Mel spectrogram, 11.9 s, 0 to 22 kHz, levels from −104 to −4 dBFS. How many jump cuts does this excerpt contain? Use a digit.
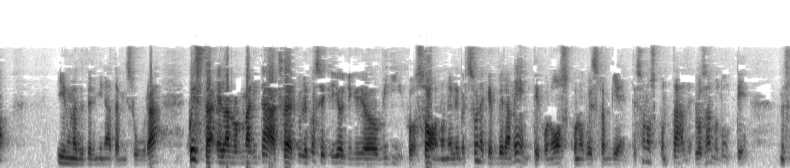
2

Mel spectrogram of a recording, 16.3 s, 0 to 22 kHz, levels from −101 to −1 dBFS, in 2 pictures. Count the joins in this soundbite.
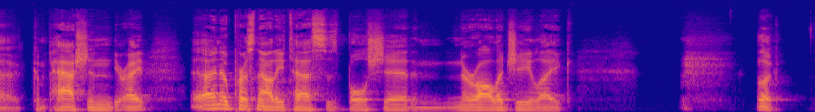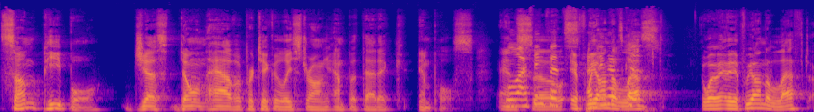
1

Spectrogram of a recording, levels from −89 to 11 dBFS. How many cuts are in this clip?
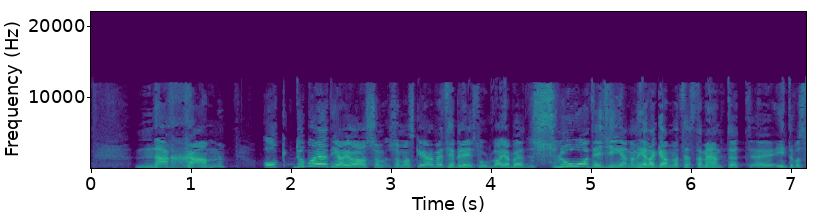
0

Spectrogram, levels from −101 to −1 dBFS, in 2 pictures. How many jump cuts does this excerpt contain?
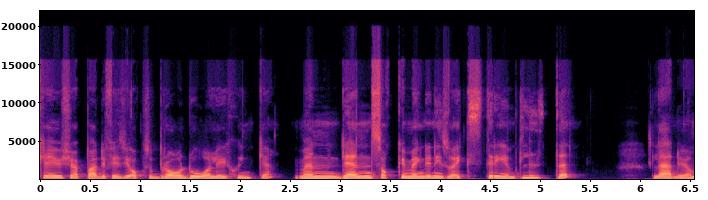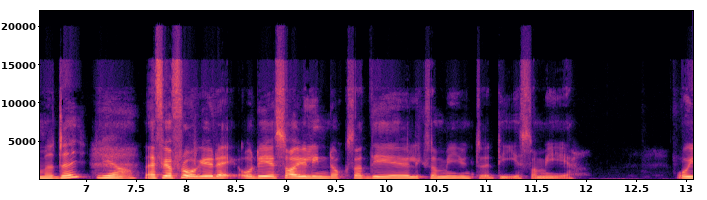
0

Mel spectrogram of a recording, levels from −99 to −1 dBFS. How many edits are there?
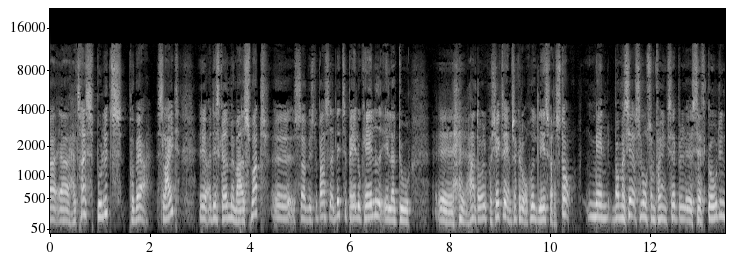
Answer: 1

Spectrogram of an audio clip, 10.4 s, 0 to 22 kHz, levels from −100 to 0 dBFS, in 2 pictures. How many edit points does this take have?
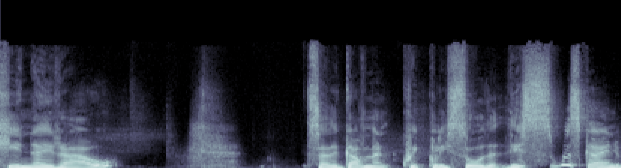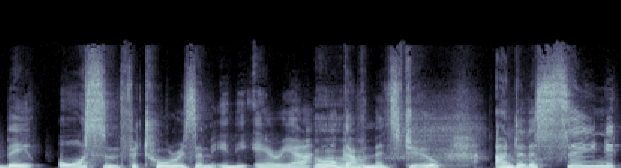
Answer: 2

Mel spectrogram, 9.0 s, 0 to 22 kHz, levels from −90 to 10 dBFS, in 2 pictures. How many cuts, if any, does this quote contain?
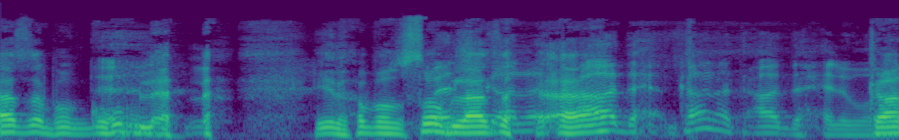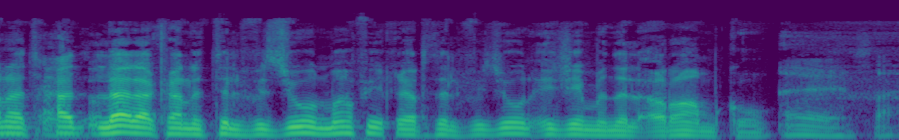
1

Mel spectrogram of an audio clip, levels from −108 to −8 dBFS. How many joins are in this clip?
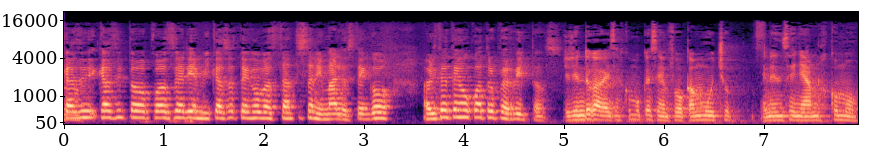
2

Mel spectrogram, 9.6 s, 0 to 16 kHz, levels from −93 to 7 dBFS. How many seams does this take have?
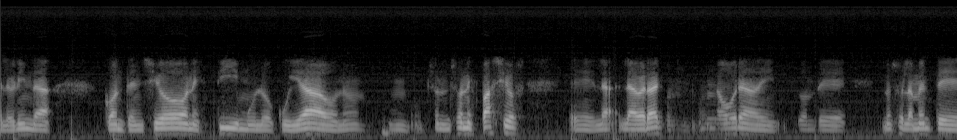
2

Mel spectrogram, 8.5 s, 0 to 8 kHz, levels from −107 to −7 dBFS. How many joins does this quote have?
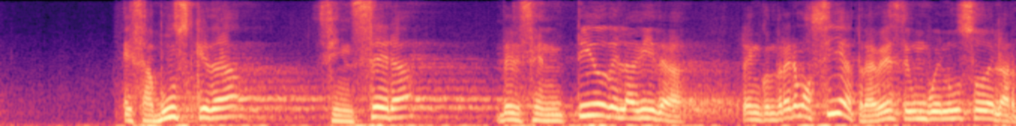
2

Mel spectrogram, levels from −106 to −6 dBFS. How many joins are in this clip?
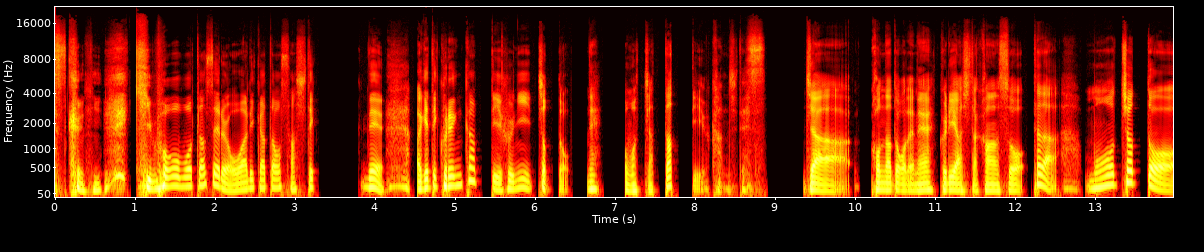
2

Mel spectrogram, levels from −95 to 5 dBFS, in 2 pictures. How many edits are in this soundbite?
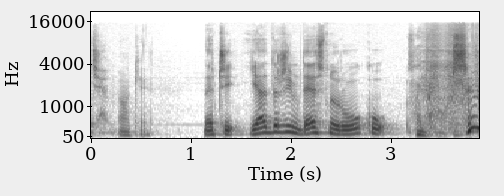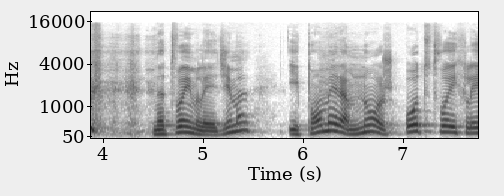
0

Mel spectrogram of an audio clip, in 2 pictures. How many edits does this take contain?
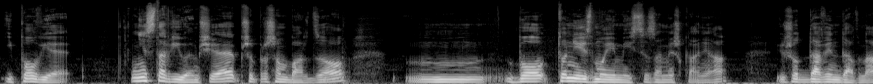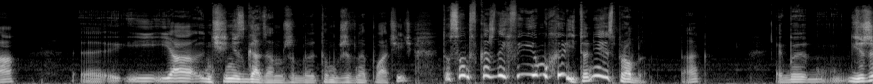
0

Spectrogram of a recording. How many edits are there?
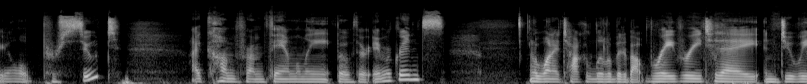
2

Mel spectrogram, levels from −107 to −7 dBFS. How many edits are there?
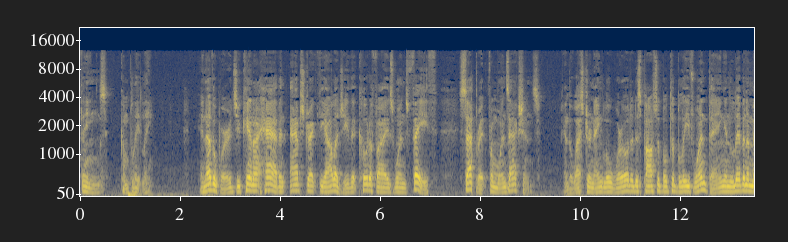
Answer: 1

